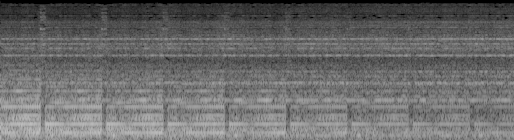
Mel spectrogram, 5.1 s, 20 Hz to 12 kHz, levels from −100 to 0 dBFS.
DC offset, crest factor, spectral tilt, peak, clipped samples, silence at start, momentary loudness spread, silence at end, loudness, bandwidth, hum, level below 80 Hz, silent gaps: 0.2%; 16 dB; -5 dB/octave; -14 dBFS; under 0.1%; 0 s; 7 LU; 0 s; -30 LUFS; 11 kHz; none; -50 dBFS; none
